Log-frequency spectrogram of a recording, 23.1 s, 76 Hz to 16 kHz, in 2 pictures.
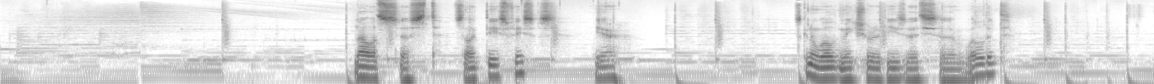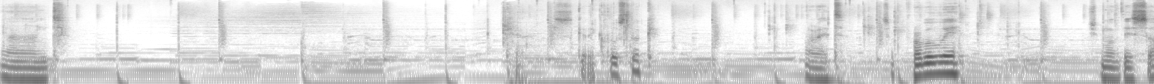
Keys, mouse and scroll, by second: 0.4 shift+middle click, 0.7-1.4 scroll down 5, 2.1 scroll up 2, 2.6 Tab, 2.9 click, 3.3 shift+click, 3.7 shift+click, 4.2 click, 5.0 scroll down 1, 5.2 shift+middle click, 5.9 shift+click, 7.3 ctrl+shift+w, 9.2 Tab, 9.7 click, 10.8 alt+shift+z, 11.3 alt+shift+z, 11.9 alt+x, 13.2 shift+middle click, 13.6 scroll up 3, 14.4-15.3 shift+middle drag, 15.3 scroll up 2, 15.8-16.3 scroll down 6, 16.3 shift+middle click, 16.6-17.3 scroll up 7, 16.9 shift+middle click, 17.4-19.3 shift+middle drag, 19.3-19.9 scroll down 4, 20.0 shift+middle drag, 20.4 Tab, 20.5-21.2 scroll up 4, 21.2 click, 21.3 click, 21.6 g, 22.9 click.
